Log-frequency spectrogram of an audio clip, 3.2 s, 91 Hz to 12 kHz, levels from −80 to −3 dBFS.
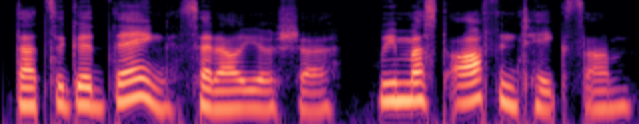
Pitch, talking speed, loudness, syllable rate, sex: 195 Hz, 205 wpm, -20 LUFS, 4.9 syllables/s, female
